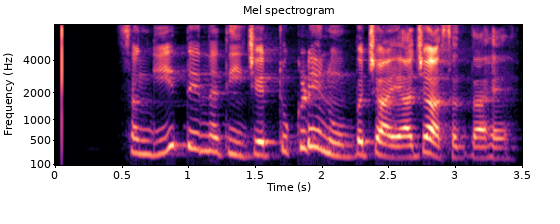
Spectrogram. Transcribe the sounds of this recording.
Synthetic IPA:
səŋɡiːt̪̚d̪eːnət̪iːd͡ʒeːʈʊkɽeːnũːbət͡ʃaːjaːd͡ʒaːsək̚d̪aːɦɛː

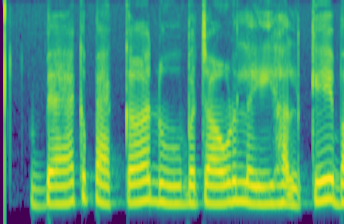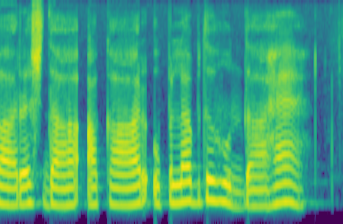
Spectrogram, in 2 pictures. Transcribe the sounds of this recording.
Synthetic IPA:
bɛ̃ːkpɛːkãːnũːbət͡ʃaːʊɳləiːɦəlkeːbaːɾəʃd̪aːʔaːkaːɾʊpləbd̪ɦʊ̃nd̪aːɦɛː

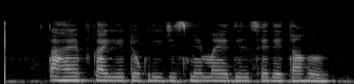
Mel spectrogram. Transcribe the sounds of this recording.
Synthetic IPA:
t̪aːfkajeʈoːkɾid͡ʒɪsmẽmɛ̃ːd̪ɪlsed̪eːt̪aɦũː

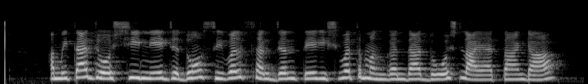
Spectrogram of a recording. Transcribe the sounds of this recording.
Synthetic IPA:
ɐmɪt̪aːd͡ʒoːʃiːneːd͡ʒɐd̪õːsɪʋəlsəɾd͡ʒənt̪eɾɪʃʋət̪mɐ̃ŋɡənd̪aːd̪oːʃlaːjaːt̪ãɖaː

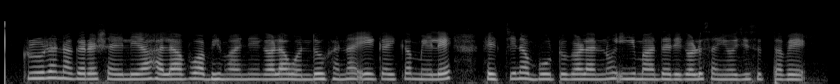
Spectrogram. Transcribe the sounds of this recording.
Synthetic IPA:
kɾuːɾɐnɐɡɐɾɐʃɐjlijɐɦɐlɐʋuɐbʱimaːnjiɡɐɭɐo̞nd̪uɡʱɐnɐʔeːkɐjkɐme̞ːle̞he̞t͡ʃːinɐbʱuːʈuɡɐɭɐnːuʔiːmaːd̪ʱɐɾiɡɐɭusɐɲjo̞ːd͡ʒisut̪ːɐʋe̞

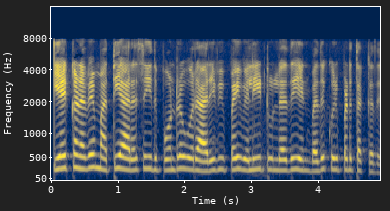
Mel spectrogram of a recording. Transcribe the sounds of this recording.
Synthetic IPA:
eːrkɐnɐʋeːmɐt̪ːɪjɐːɾɐsɯɪðɯpoːndrɐɔɾɯɐrɪʋɪpːɐɪʋɛɭɪjɪʈːɯɭːɐðɯɛnbɐðɯkʊrɪpːɐɽɯt̪ːɐkːɐðɯ

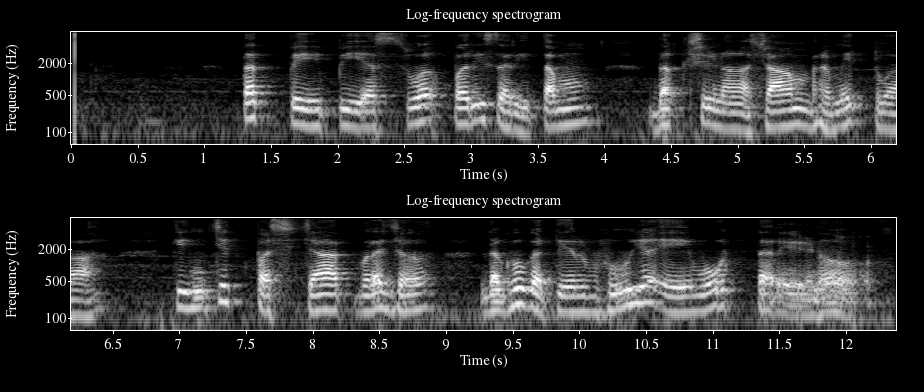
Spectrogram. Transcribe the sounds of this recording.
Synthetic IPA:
t̪ɐt̪̚peːpijɐsʋɐpɐɾisɐɾḭt̪ɐm | d̪ɐkʂiɳaːʃaːmbʱɾɐmit̪ʋaː | kiɲt͡ʃit̪̚pɐʃt͡ʃaːt̪ʋɾɐd͡ʒɐ | lɐɡʱuɡɐt̪iɾbʱuːjɐeːʋoːt̪ːɐɾḛːɳɐ̰

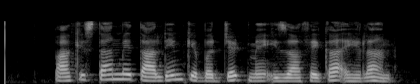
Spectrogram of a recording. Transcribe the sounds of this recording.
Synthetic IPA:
paːkɪst̪aːnmẽt̪aːliːmkebɐd͡ʒəʈmẽʔɪzaːfekaʔɛːlaːn

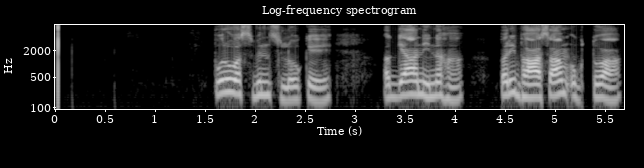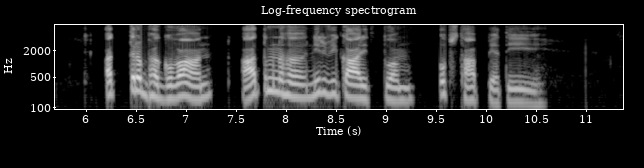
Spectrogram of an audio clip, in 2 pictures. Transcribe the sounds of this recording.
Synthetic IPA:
puɾʋɐsʋinsloːkeː | ɐɡjaːninɐɦɐ̆ | pɐɾibʱaːsaːmʔukt̪ʋaː | ɐt̪ɾɐbʱɐɡʋaːn | aːt̪mɐnɐɦɐ̆niɾʋikaːɾit̪wɐm | upst̪ʰaːpjɐt̪iː

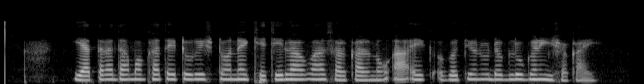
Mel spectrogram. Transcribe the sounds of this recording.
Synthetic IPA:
jat̪ɾad̪ʱamokʰat̪eʈuɾisʈonekʰet͡ʃilaʋːasəɾkaɾnũʔa̰ʔekəɡət̪jonũɖəɡlũɡəɽ̃iʃəkaj

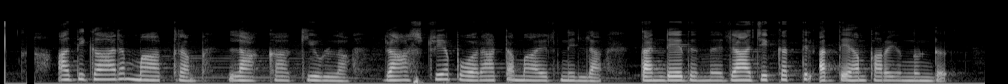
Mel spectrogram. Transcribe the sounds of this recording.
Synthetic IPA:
ɐd̪ʱiɣaːɾɐmːaːt̪rɐm | laːkːaːkːijuɭːɐ | ɾaːʂʈrijɐpo̞ːɾaːʈːɐmaːjiɾunːilːɐ | t̪ɐnde̞ːðenːɨɾaːd͡ʑikːɐt̪ːilɐd̪ːe̞ːɦɐmpɐrɐjunːuɳɖɨ

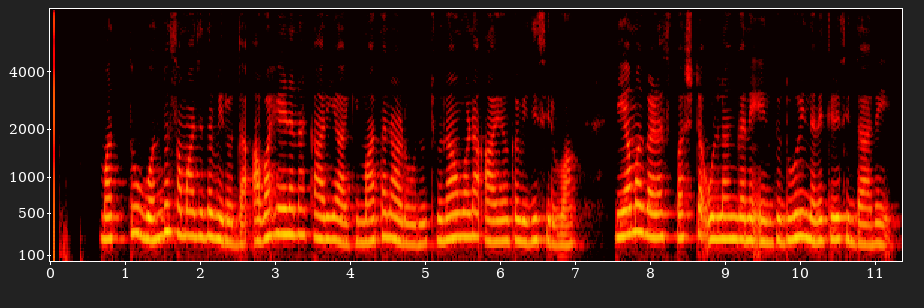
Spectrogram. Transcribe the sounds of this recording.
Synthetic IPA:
mɐt̪ːuo̞nd̪usɐmaːd͡ʒɐd̪ɐʋiɾud̪ʱːɐʔɐʋɐɦɛːɭɐnɐkaːɾijaːɡimaːt̪ɐnaːɽuʋud̪ut͡ʃunaːʋɐɳɐʔaːjɔːɡɐʋid̪ʱisiɾuʋɐ̰ | nijɐmɐɡɐɭɐspɐʂʈɐʔulːɐŋɡɐne̞ʔend̪ud̪uːɾinɐlit̪iɭisid̪ːaːɾe̞

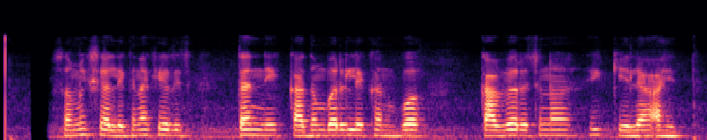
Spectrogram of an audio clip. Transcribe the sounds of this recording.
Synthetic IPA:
səmikʂalekʰnakʰeɾiːt͡st̪janːiːkad̪əmbəɾiːlekʰənʋə | kaʋjəɾət͡ɕnaɦiːkeljaa̰ɦet̪

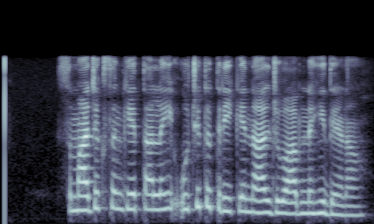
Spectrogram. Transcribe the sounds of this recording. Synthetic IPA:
səmaːd͡ʒɪksəŋkeːt̪ãːləĩːʔʊt͡ʃɪt̪ːəɾiːkeːnaːld͡ʒəʋaːbnəɦĩːd̪eːɽ̃aː

